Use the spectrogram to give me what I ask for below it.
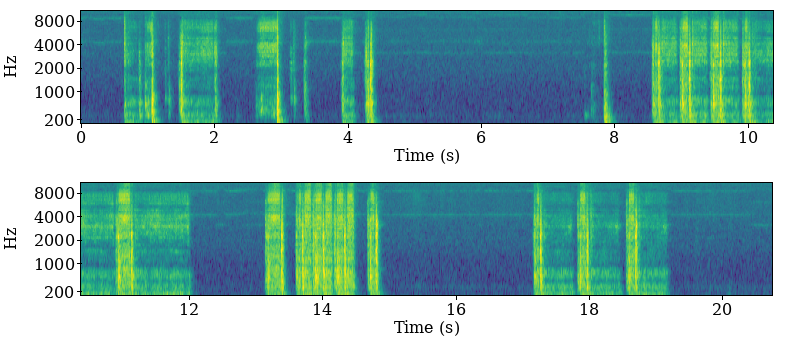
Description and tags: printer turning on
hp, paper, print, printer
